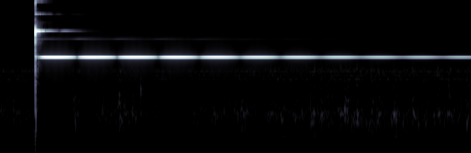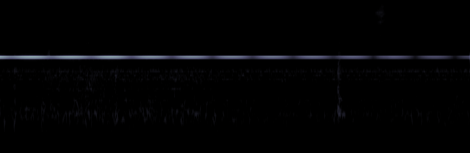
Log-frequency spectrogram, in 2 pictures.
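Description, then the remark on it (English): A single meditation bell is struck once, a bright clear tone that hangs and slowly fades with a gentle pulsing shimmer over more than ten seconds, with no voices. “And when you hear the sound of the bell, just start by taking a few breaths in and a few breaths out and waiting for further instructions.”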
